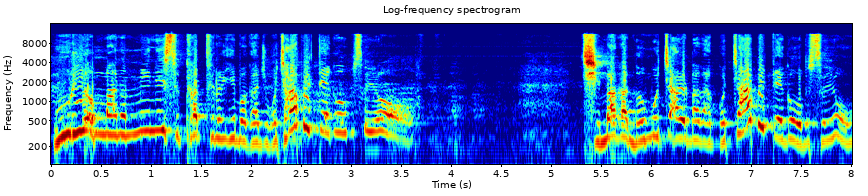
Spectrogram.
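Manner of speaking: a hint of a whiny young child; lost child. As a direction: play a small child pleading. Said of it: "그 애가 뭐라고 말한 줄 알아요".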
